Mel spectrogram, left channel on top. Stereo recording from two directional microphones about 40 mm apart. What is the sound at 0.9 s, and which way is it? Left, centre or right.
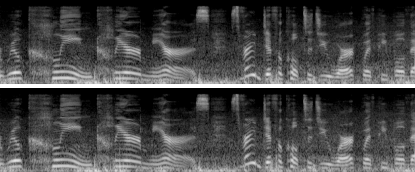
Speech, right.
